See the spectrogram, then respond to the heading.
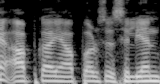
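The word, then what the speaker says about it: caecilian: तो ये जो दोस्तों यहाँ पर एम्फीबियन है इसको हम बोलते हैं सिसिलियन। ठीक है, इसका कुछ स्पेलिंग इस तरीके से आपको नज़र आएगा, प्रोनाउंसिएशन इसका सिसिलियन ही यहाँ पर किया जाता है।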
